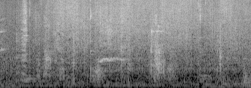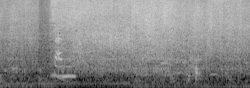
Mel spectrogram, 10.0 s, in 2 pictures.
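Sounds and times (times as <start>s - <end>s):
onion sizzling in hot oil: 0.0s - 10.0s
stirring scrapes and knocks: 0.3s - 3.5s.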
